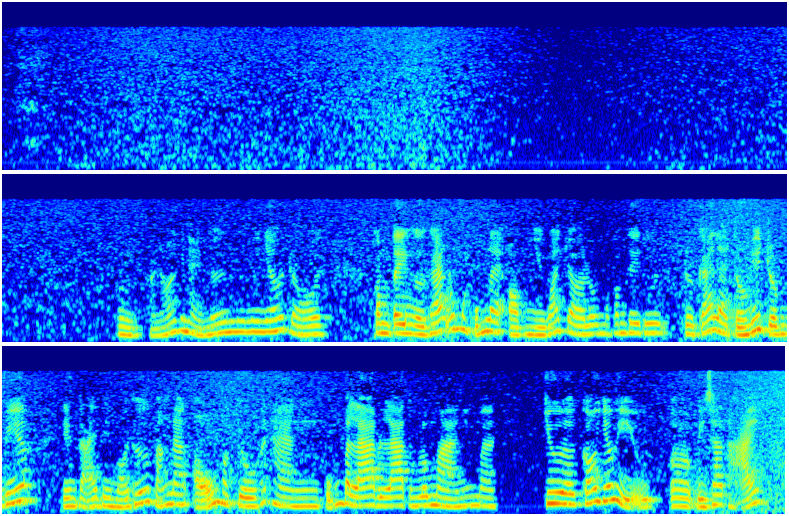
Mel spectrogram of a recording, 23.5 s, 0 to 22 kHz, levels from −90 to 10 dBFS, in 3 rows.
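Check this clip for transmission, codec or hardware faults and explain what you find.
The fault here is overdone noise removal, present throughout the speech. A noise reduction stage was set far too aggressively, so it pulls individual frequency bands down hard, or shuts them off, whenever their level sits close to what it takes to be the noise floor. Quieter parts of the voice fall under that threshold and get removed along with the noise. The gaps between phrases drop to near silence dotted with twinkling, chirpy specks.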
